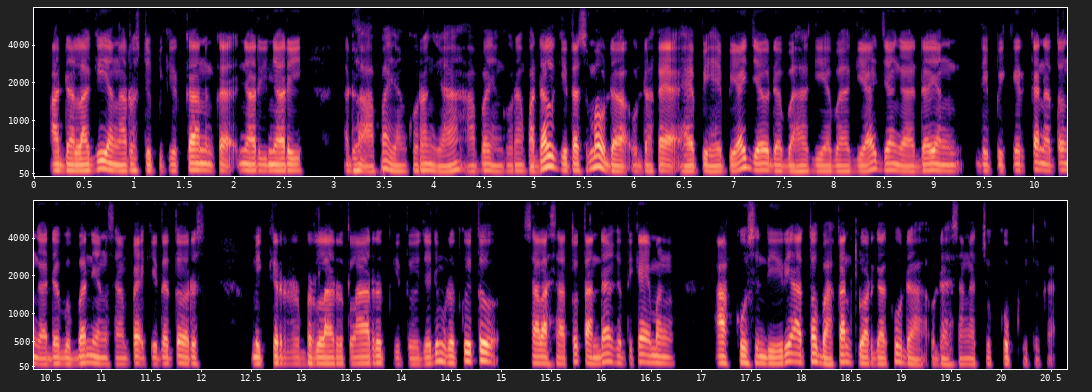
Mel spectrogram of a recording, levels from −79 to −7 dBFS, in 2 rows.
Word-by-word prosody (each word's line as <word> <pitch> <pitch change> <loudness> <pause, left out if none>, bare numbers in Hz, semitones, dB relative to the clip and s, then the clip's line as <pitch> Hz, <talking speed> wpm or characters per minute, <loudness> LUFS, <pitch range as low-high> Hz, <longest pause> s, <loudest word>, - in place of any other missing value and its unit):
ada 110 -1 +2
lagi 110 +7 +3
yang 110 -5 +4
harus 105 -1 -1
dipikirkan 110 +2 0
kayak 110 - -1
nyari-nyari, 110 -1 +2 0.4
"Aduh 110 - -2
apa 130 +9 -2
yang 100 -2 -2
kurang 105 +1 -2
ya? 100 +7 -1
Apa 100 +3 -4
yang 95 - -4
kurang?" 100 +1 -5
Padahal 95 - +4
kita 110 -3 +1
semua 170 - +4
udah 100 -4 +1
udah 100 0 -5
kayak 105 -2 +2
happy-happy 95 - 0
aja, 120 -8 +3
udah 105 -3 0
bahagia-bahagia 100 +3 -2
aja, 120 -1 -1
nggak 95 -4 0
ada 110 - 0
yang 110 -2 +1 0.3
dipikirkan 110 +3 -3
atau 110 +3 -1
nggak 100 -1 0
ada 110 - +3
beban 110 +4 0
yang 110 -2 0
sampai 100 0 -2
kita 110 -1 -2
tuh 115 -1 +2
harus, 100 - -2 0.5
mikir 115 +1 +1 0.2
berlarut-larut 110 +2 +1
gitu. 100 -1 -6
Jadi 110 +6 -2
menurutku 150 +1 +2
itu, 150 -1 +4 0.2
salah 115 -2 +3
satu 105 +8 -3
tanda 120 +4 +2
ketika 130 +2 -1
emang, 120 -4 0 0.4
aku 120 +1 +2
sendiri 115 +5 +1
atau 140 0 +2
bahkan 120 +5 +2
keluargaku 110 +2 0
udah 95 -4 -2
udah 95 -1 -4
sangat 100 -1 -6
cukup - - -5
gitu, - - -16
Kak. - - -15
110 Hz, 175 wpm, -23 LUFS, 100-120 Hz, 0.5 s, yang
